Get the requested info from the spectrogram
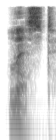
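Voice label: "list", American English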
